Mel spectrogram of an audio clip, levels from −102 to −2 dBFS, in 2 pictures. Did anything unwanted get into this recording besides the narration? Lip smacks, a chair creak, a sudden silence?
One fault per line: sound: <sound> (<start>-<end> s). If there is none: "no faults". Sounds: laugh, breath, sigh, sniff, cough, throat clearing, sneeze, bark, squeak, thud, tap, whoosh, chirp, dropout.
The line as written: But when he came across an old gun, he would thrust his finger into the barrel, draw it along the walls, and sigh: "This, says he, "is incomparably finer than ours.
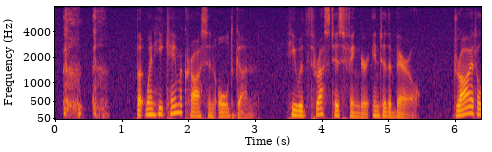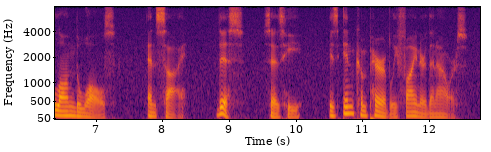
sound: cough (0.1-0.8 s)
